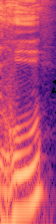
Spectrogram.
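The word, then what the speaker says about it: הוא: Quem aqui em hebraico se pronuncia, sabe, Hu, em hebraico.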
